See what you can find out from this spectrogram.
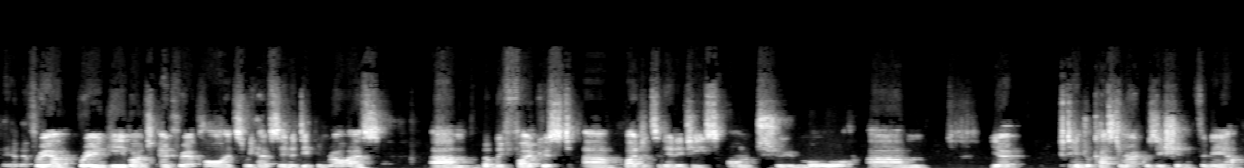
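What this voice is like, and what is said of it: Australian accent. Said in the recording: “you have a you have an actually actually an Australian accent ... you remind me of the crocodile hunter”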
